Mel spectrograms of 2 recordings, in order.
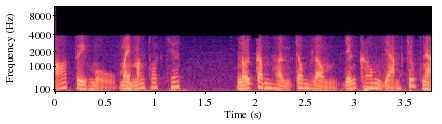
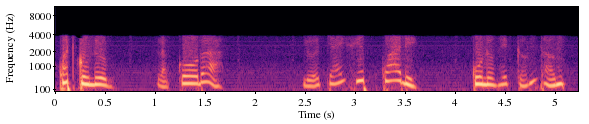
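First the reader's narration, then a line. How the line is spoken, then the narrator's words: Smiling, gentle old woman. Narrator (Vietnamese): mụ bèn mỉm cười nhẹ nhàng nói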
